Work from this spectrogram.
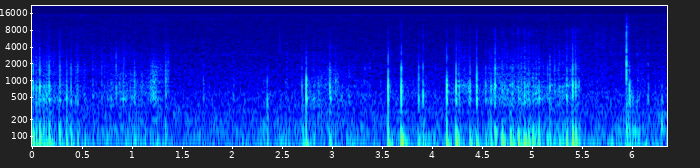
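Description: A hollow cream croc-embossed leather or faux leather shoulder bag is held in both hands while long nails scratch and tap across its front. Soft, muffled scratching with a low rumble is broken by short, sharp clicking taps that come more often toward the end. It stays quiet and close throughout.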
